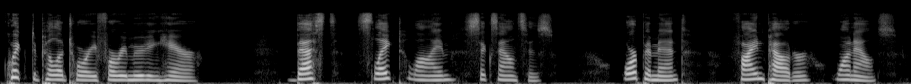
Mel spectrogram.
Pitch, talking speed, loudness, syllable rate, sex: 210 Hz, 90 wpm, -21 LUFS, 4.3 syllables/s, female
